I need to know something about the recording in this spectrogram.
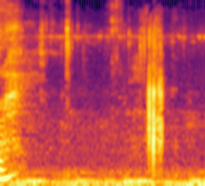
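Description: Siberian husky nibbling at something on the ground: a couple of short, soft crunches, the clearest about one and a half seconds in, over a low steady rumble.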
